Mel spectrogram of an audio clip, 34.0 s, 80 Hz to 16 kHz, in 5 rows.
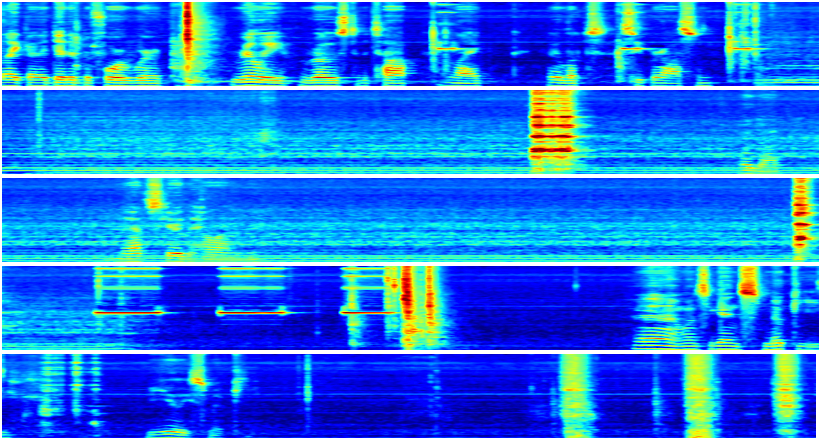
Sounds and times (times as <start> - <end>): Speech: 0.0 - 6.0, 12.9 - 13.4, 14.5 - 15.8, 25.6 - 27.4, 28.4 - 29.4
Microwave oven: 0.0 - 26.1, 27.2 - 34.0
Beep, bleep: 21.2 - 23.8.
